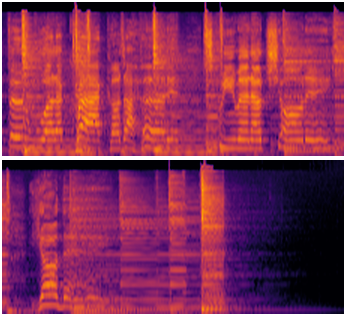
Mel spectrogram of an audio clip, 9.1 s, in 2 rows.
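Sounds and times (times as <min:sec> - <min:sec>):
solo singer singing: 0:00.0 - 0:06.3
guitar played by the singer: 0:00.0 - 0:08.5.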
